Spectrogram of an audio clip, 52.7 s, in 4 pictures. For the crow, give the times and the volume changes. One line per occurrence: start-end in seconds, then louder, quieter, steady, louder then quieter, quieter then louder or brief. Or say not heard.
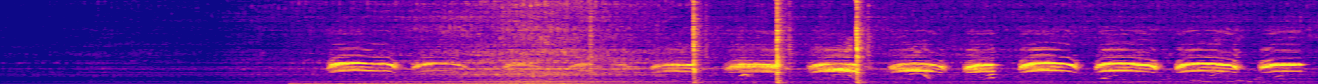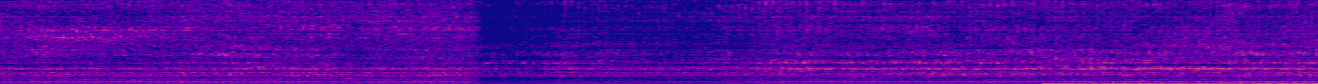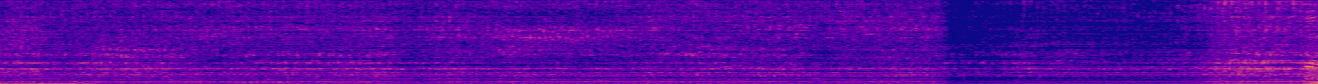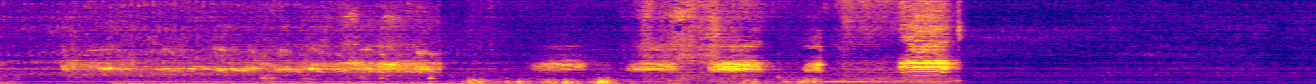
3.2-13.1 louder
39.4-49.1 louder.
